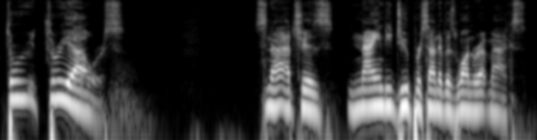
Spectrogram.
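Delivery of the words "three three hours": higher, very slow Russian accent, imitated. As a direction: drag out the numbers in a Russian accent. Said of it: "says in his Russian accent".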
